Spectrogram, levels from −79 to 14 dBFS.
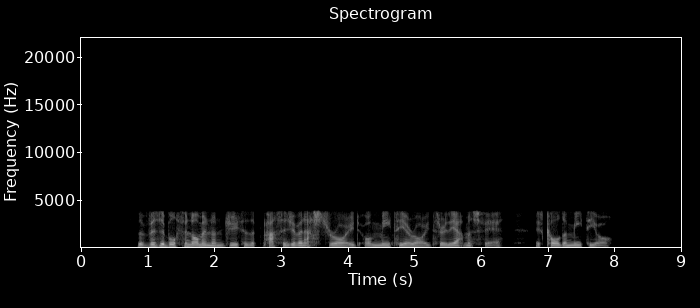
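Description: At 3.36 s, right after "the passage of an", the speech briefly holds and turns faintly buzzy until 3.39 s before carrying on. This is packet loss with pitch repetition: about 30 ms of audio went missing, which fits a single lost packet, and the receiver filled the hole by repeating the last pitch period rather than leaving silence. The gap is short enough that the repeat never fades out. It sits within narrowband telephone audio running from 150 Hz to 3.7 kHz.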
